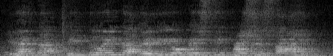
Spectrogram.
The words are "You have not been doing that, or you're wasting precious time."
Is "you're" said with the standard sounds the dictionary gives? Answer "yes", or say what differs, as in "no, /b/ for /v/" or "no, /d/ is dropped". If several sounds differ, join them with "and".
no, /l/ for /ɹ/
